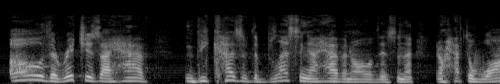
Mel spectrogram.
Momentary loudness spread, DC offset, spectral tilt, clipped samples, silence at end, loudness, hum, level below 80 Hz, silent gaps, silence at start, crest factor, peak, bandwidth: 7 LU; under 0.1%; -5.5 dB/octave; under 0.1%; 0 s; -26 LUFS; none; -68 dBFS; none; 0.1 s; 20 dB; -6 dBFS; 10.5 kHz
